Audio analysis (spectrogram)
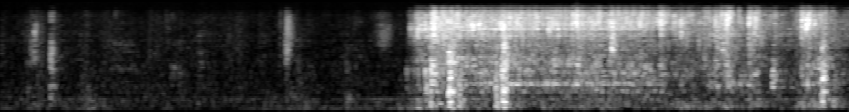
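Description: Running tap water rinses zucchini in a small kitchen, a steady gushing flow that starts partway through and continues loud and close to the end, after a few quiet clinks and handling sounds.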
